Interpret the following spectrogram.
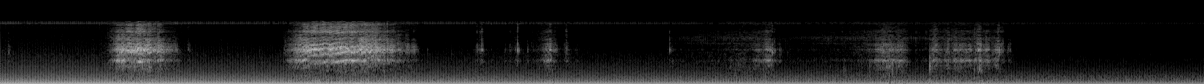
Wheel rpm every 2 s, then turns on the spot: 20, 40, 10, 0, 10, 0.
8-10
